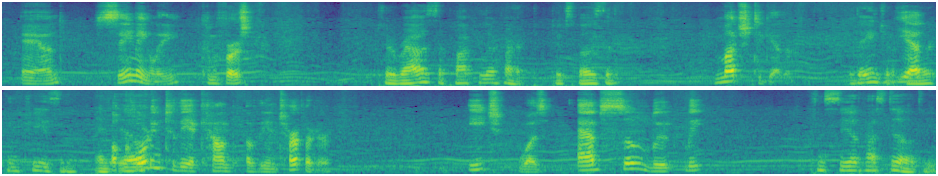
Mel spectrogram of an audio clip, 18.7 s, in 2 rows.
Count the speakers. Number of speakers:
two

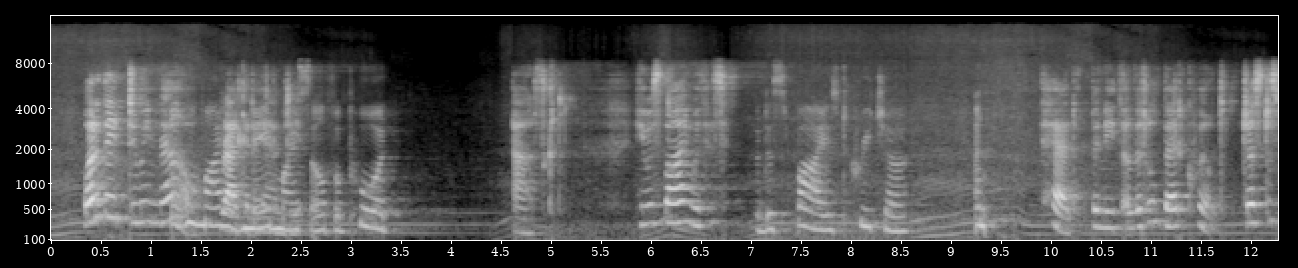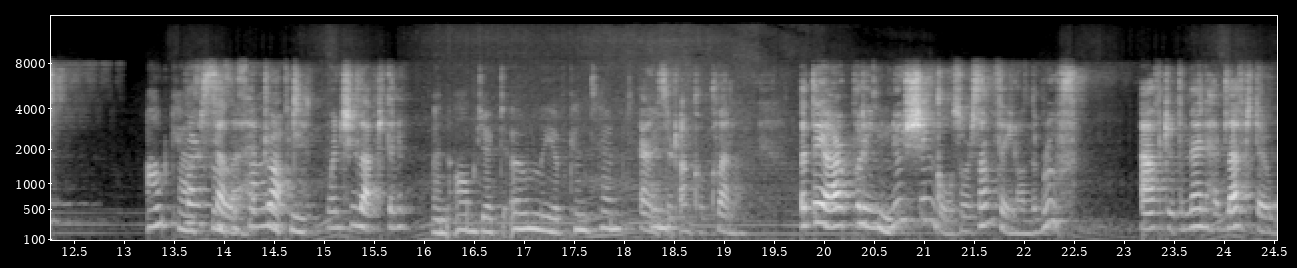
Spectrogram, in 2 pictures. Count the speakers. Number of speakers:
two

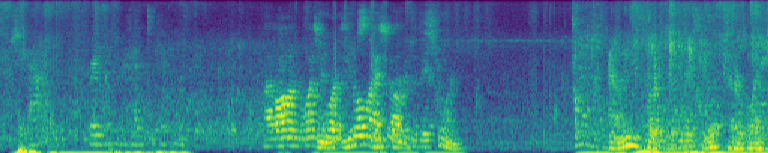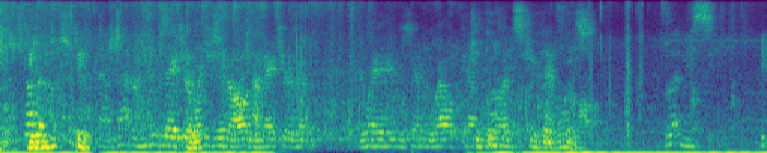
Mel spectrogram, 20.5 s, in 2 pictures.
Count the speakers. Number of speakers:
five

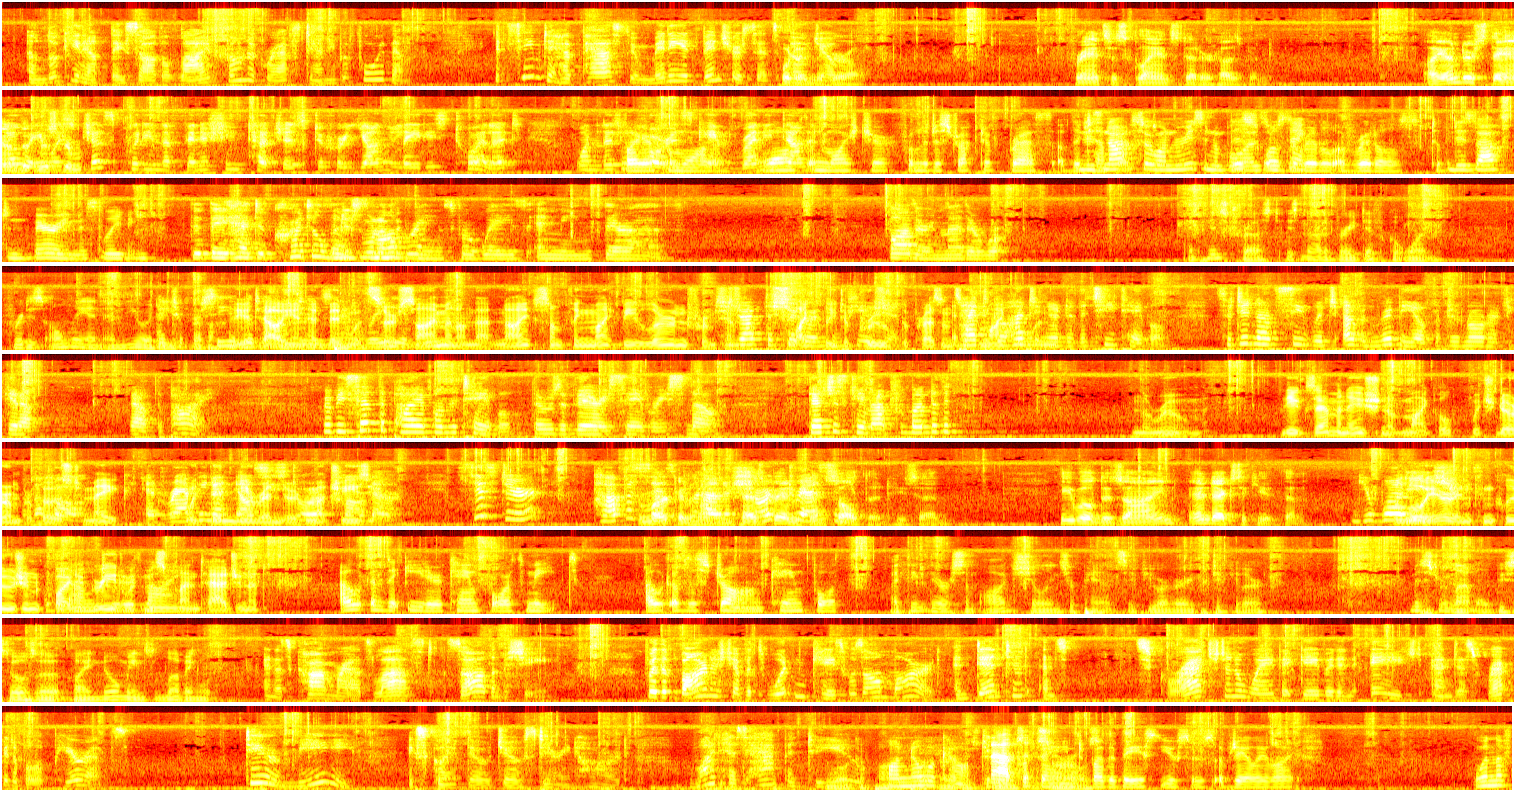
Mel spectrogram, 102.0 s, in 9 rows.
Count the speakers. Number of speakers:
ten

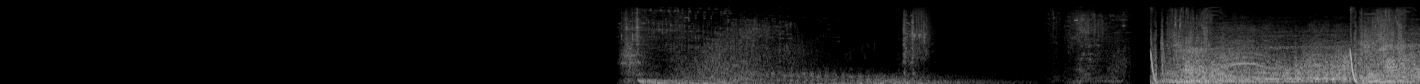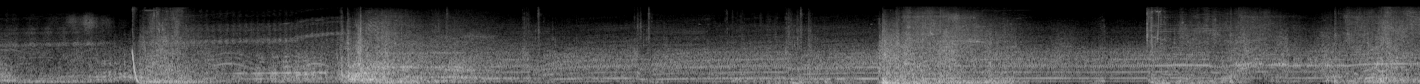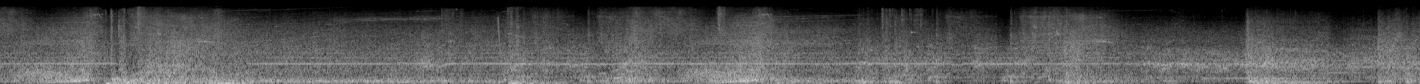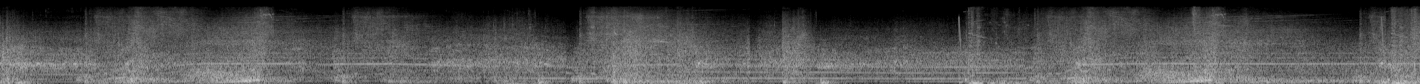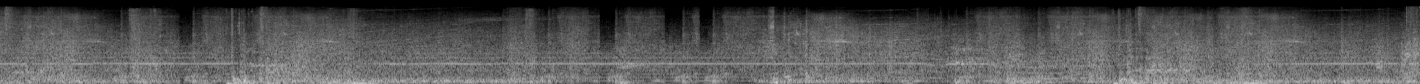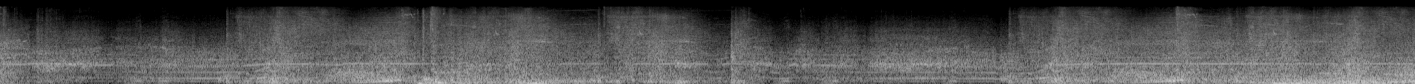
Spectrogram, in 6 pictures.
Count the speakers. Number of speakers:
zero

